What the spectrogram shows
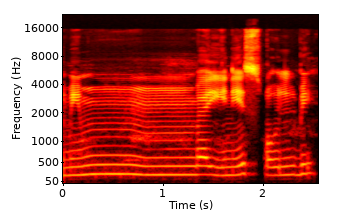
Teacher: کے ساتھ غنہ کے ساتھ بدل کر پڑھیں گے، ٹھیک ہے، با کو میم سے بدل دیں گے اور غنہ کر کے پڑھیں گے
